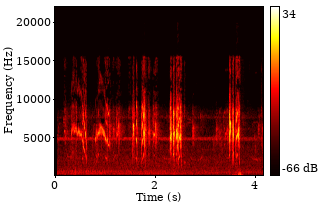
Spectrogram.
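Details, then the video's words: Little spiderhunter chattering, played as a lure: a few thin, high descending whistled strokes, then short bursts of sharp, high chattering notes in clusters, separated by brief pauses. "PANCINGAN SUARA CRECETAN SOGOK ONTONG"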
